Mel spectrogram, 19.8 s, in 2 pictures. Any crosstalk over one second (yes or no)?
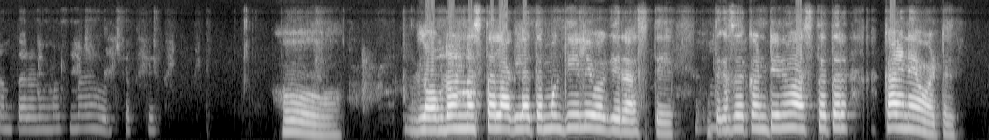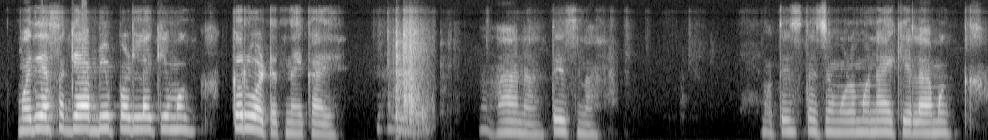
no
